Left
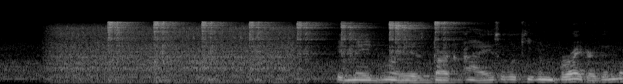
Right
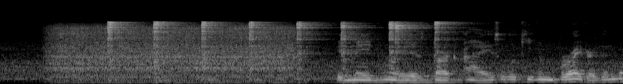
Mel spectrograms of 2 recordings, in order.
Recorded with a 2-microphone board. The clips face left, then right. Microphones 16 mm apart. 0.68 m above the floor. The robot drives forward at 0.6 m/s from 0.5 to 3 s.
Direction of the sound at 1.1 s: 30° right (ahead or behind).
